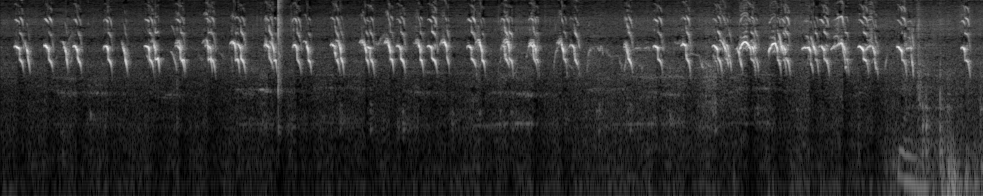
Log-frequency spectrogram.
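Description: Backyard chickens clucking in quick repeated bursts close by, a busy run of sharp short calls with brief pauses, ending in a low rustling thump.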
